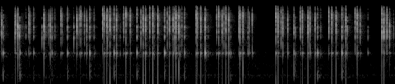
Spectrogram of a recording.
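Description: Long red nails tap rapidly on a large glass Yankee Candle jar with a paper label, full of wax. The result is bright, crisp clicking in quick rattling bursts with brief pauses, almost no low end and no ring after each tap.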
